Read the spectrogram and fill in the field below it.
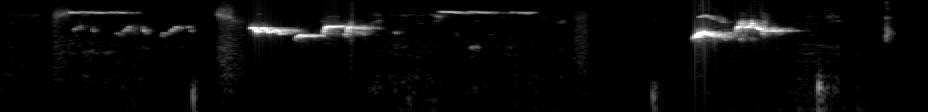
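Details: Green-backed flycatcher, a summer migrant breeder in the mountains around Beijing, sings clear, high whistled phrases mixed with warbled, slurred notes in a few short bursts over several seconds; otherwise quiet.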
